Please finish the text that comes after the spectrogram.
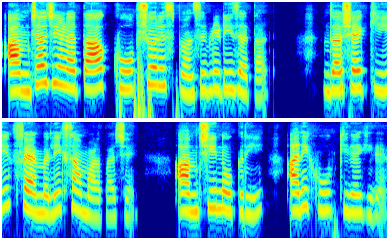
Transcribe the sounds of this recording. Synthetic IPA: amt͡ɕjad͡ʑiɳat̪akʰuːpɕɔɾispɔnsibiliʈid͡zat̪at̪ | d͡zəɕɛ̃kifɛmiliːksãmaɭpat͡ɕḛ̃ | amt͡ɕinɔkɾi | a̰nikʰuːpkit̪ɛ̃kid̪ɛ̰̃

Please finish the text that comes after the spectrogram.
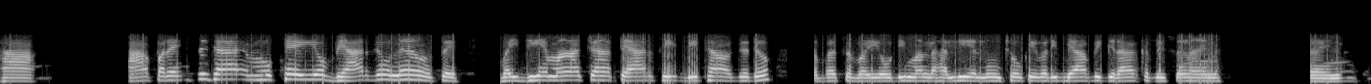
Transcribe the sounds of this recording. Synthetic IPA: ɦaː | ɦaːpɐɾɪ̃nt̪et͡ɕʰaːmũːkʰeɪɦobʱjaːɾd͡ʑoːnɐɦʊt̪e | bʱɐid͡ʑiːə̃mãt͡ɕãːt̪jaːɾt̪ʰibiːʈʰaɦʊd͡ʒəd̪jo | t̪ɐbɐsbʱɐioːɗimãːlɐɦɐliɐlũt͡ɕʰoːkiʋɐɾiɓijabɪɡɪɾãːɦkʰeɗɪsəɽ̃aːɦɪnɪ̆ | t̪ɐɦɪnə

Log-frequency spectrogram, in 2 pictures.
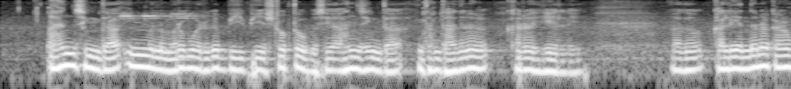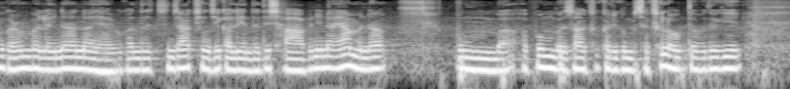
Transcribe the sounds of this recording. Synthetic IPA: ɐɦɐnsiŋdɐʔiŋmɐnomɐɾɐmojɾɐɡɐbipistok̚towbɐseɐɦɐnsiŋdɐiŋtʰɐmtʰadɐnɐkʰɐɾɐɦelːi | ɐdɔkɐlendɐnɐkɐɾɐmkɐɾɐmbɐlɐjnɐnajɦajbɐkʰandɐt͡ʃinzak̚siŋs̬ikɐlendɐdisabɐninɐːjamɐnɐ | pumbɐɐpumbɐsaksukɐɾiɡumbɐsek̚sɐlhɐw̚tɐbɐdɐɡi

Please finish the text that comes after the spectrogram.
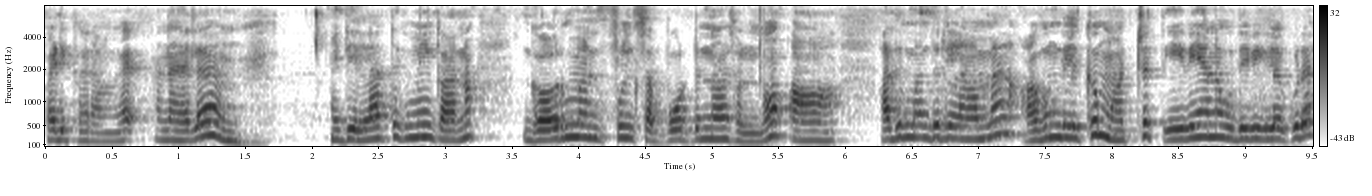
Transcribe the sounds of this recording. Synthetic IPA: pɐɽɪkːɐɾaːŋɡɐnːaːlɐ | ɪðɯɛlːaːt̪ːɯkːɯmeːkaːɾɐɳɐ̃ | ɡɐʋɐɾmɛɳʈfʊlsɐpːoːɾʈːɯnt̪ãːsɔlːɐnõː | ɐðɯmɐnd̪ɪɾɪlːaːmɐɐʋɐŋɡɐɭɯkːɯmɐʈrɐ̃t̪eːʋɐjaːnɐʊðɐʋɪɣɐɭkːuːɽɐ

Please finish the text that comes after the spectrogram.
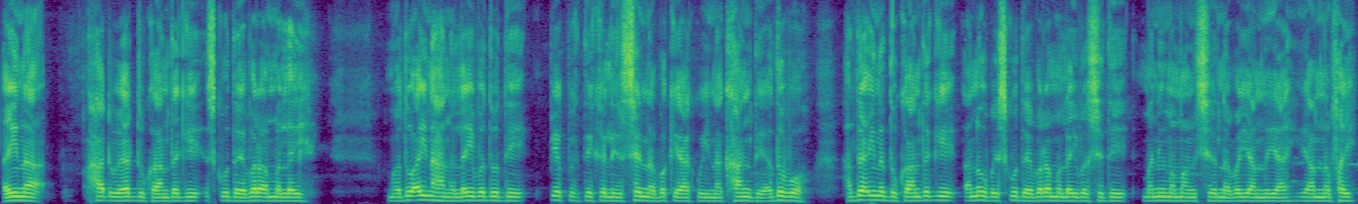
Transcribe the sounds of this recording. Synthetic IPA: ɐjnɐ | hat̚wejaɾdukandɐɡiskuldajbɐɾɐmɐlɐj | mɐduɐjnɐɦanɐlɐjbɐdodi | pek̚pek̚tekɐlisenːɐbɐkɐjakojnɐkʰaŋdeɐdubɔ | hɐndɐɐjnɐdukandɐɡiɐnowbɐiskuldajbɐɾɐmɐlɐjbɐsidimɐniŋmɐmaŋsnːɐβɐjamnɐjajːamnɐpʰaj

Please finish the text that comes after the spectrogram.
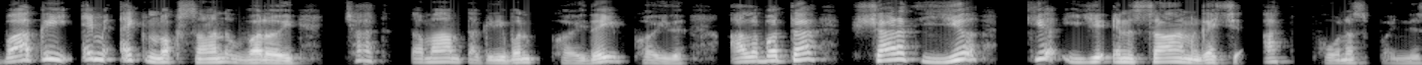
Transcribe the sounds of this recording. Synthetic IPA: baːkɨjɐmʲɐkʲnoksaːnʋɐɾəːj | t͡ʃʰɐt̪ʰt̪ɐmaːmt̪ɐkɾiːbɐnpʰɐːjd̪ɐjpʰɐːjd̪ɨ | ɐlɐbɐt̪ːɐ | ʃɐɾɐt̪ʰji | kijiʔinsaːnɡɐt͡ʃʰiɐt̪ʰpʰoːnɐspɐnnis

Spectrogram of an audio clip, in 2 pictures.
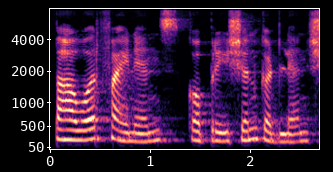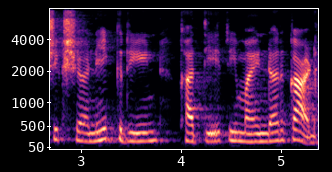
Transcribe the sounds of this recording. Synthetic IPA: paʋəɾfajnẽnskɔpɾeɕənkəɽljanɕikʂəɳ̃ekɾiːnkʰat̪iːɾːimajɳɖəɾkaɾɽ

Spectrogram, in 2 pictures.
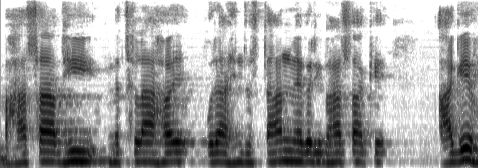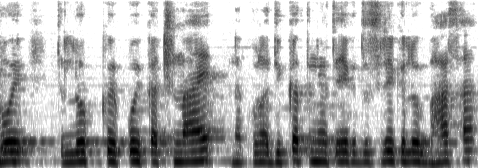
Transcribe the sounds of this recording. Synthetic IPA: bʱasabʱimet̪ʰlaɦəjpuɾaɦĩnd̪ust̪anmeəɡəɾibʱasake | aɡeɦojt̪ɔlokːekoikət͡ʃʰnajnakonod̪ikːət̪nɛt̪ɔekd̪usɾekelok̚bʱasa

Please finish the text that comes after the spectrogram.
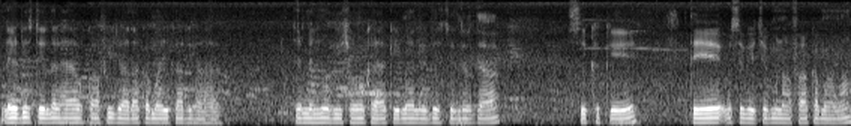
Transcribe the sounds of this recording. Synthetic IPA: leːɖiːsʈeːləɾɦɛːoːkaːfʰiːzjaːd̪aːkəmaːiːkəɾːɪɦaːɦɛː | t̪eːmɛːnũːʋiːʃoːkɦɛːkɪmɛ̃ːleːɖiːsʈeːləɾd̪aː | sɪkʰkeː | t̪eːʊsʋɪt͡ʃmʊnaːpʰaːkəmaːʋãː

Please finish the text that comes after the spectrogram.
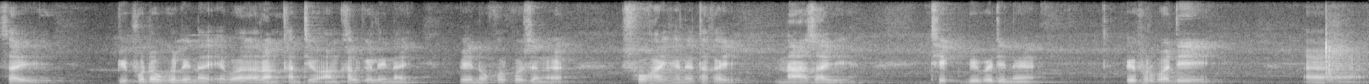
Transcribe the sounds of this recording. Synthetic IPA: z̥aj | b̥ipʰɔdawɡɯlɯjnajḛbaɾaŋtʰantʰia̰wʔa̰ŋkʰalɡɯlɯjnaj | benɔkʰɔɾkʰɔzɯŋɯ | sɔɦajɦɯnɯtʰakʰaj | nazaj | tʰik̚bibadinɯ | b̥epʰɔɾba̰di

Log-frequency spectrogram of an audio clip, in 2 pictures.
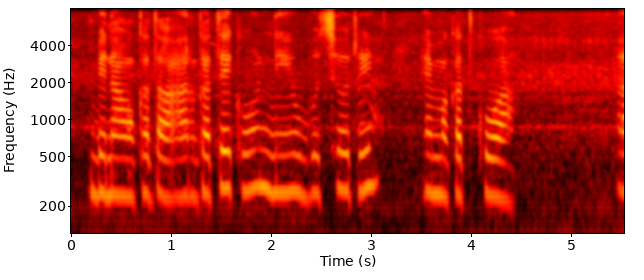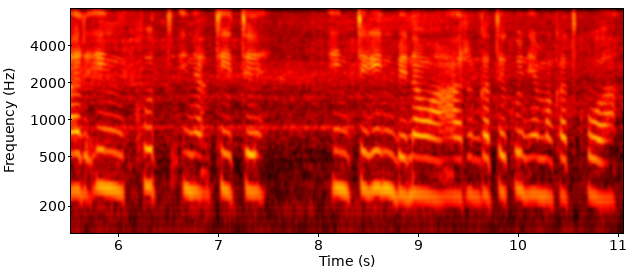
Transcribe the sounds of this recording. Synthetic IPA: bɛnawakad̪aːɾɡat̪ɛkɔnijubɔt͡ʃʰɔɾiɲ | ɛmakat̪kɔwa | ɾiɲkʰut̪iɲaʔt̪it̪ɛ | iɲt̪iɡiɲbɛnawaːɾɡat̪ɛkuɲɛmakat̪kʰɔwa

